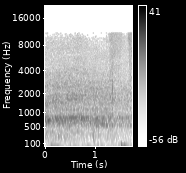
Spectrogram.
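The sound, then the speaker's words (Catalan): The audience at a La Resistencia special edition show in Barcelona shouts and cheers in a sustained, loud roar, many voices blending into a dense wash of noise with a few sharper whoops rising near the end. “¿O estáis gritando porque gritáis todo lo que diga?”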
